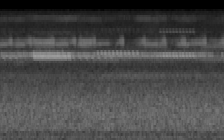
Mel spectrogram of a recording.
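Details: Nighttime crickets producing a constant piercing tone, one strong trilled burst near half a second, and lighter pulsed chirps recurring roughly every half second above the drone.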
